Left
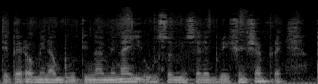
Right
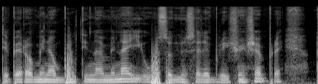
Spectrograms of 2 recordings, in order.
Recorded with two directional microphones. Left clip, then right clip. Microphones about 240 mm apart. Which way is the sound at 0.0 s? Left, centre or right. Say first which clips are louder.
Right 18 dB; right.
